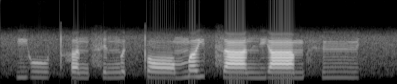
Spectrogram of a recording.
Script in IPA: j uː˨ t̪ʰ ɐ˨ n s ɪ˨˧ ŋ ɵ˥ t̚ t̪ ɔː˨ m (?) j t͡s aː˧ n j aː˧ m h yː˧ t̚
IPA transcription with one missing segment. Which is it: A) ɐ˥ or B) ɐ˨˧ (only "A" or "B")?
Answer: A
